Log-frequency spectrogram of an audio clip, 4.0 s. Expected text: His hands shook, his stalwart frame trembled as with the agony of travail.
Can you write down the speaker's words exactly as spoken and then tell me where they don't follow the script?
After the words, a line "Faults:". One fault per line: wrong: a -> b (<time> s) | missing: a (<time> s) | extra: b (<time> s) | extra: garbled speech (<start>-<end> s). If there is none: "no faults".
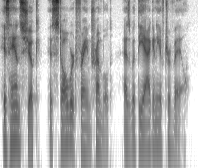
His hands shook, his stalwart frame trembled as with the agony of travail.
Faults:
no faults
